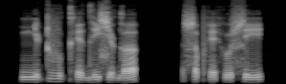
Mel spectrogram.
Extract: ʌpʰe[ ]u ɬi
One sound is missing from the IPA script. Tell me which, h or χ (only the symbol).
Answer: h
